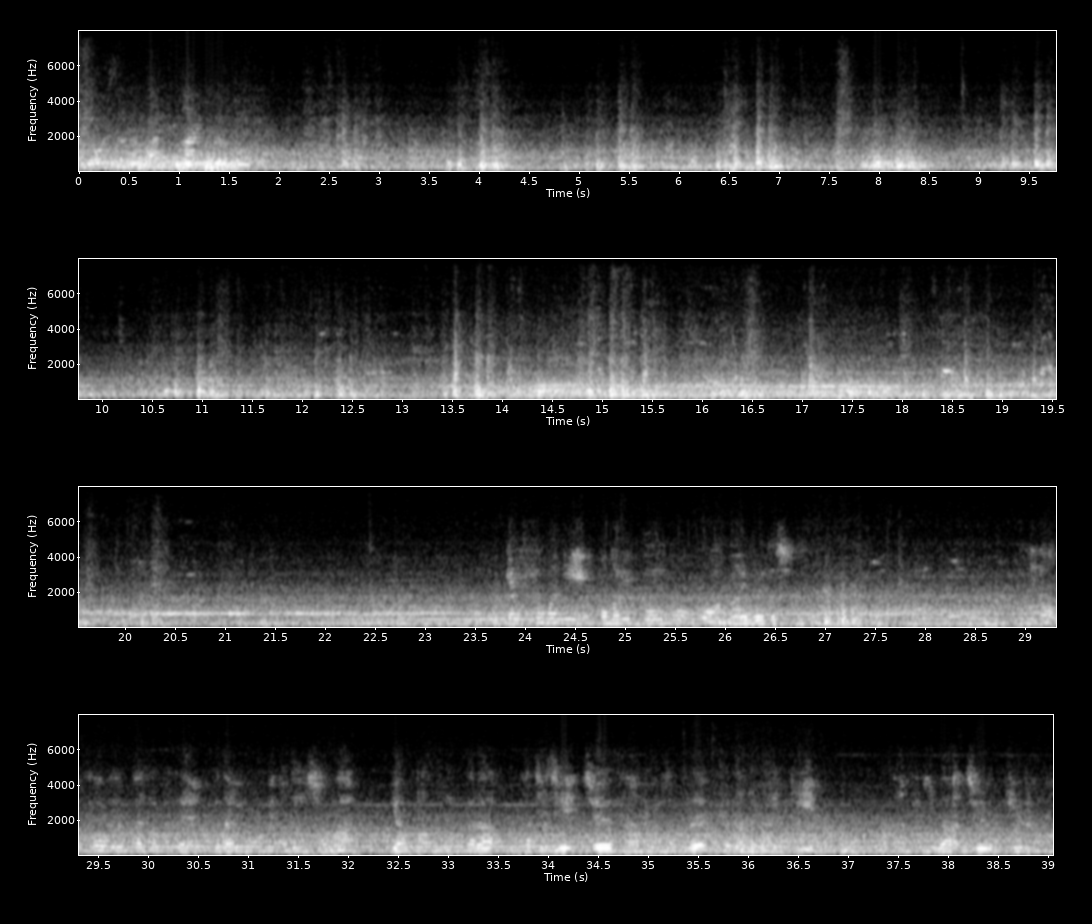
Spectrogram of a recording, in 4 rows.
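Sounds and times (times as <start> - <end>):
train wheels clacking over rail joints: 10.6 - 20.5.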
